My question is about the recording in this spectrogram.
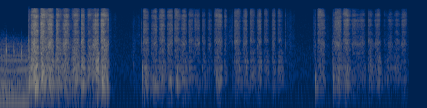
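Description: Scratchy scribbling sound effect, like a pen writing fast on paper, in three bursts of rapid strokes: a loud one about half a second in, then two quieter ones after short gaps.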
